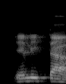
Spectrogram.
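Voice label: "jelita", Malay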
